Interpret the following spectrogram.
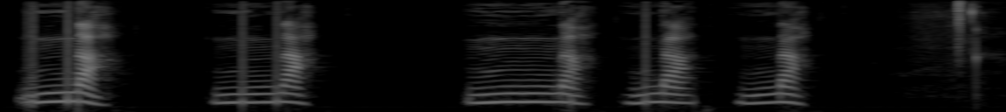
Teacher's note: c'est un son ou une consonne nasale aussi. Il y a une partie de l'air qui sort un peu par le nez.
